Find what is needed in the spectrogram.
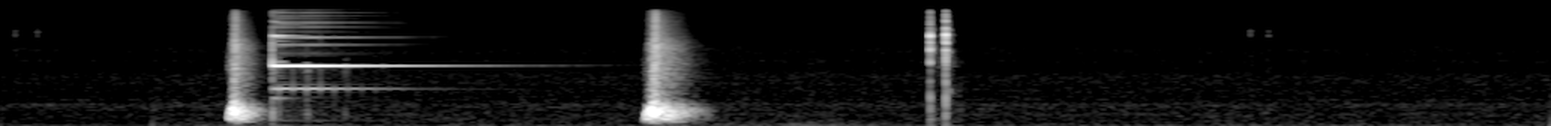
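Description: Subscribe-button animation sound effects: a whoosh with a bell ding that rings out for about a second, a second whoosh a few seconds later, then two quick mouse-click sounds.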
